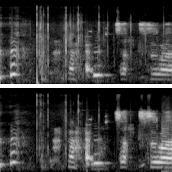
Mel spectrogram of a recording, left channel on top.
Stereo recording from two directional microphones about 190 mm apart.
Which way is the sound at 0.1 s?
10° left (ahead or behind).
